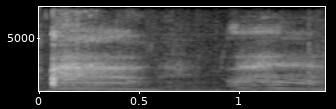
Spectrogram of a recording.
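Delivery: dad faking pain with high yelps; mock pain yelps. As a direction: pretend it hurts with high little cries. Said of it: "he pretended".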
